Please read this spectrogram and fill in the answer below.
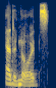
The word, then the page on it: adenoids: Indian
